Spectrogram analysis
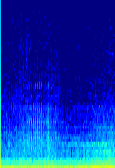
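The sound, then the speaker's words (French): A car pulls away smoothly from a traffic light as the driver presses the accelerator. A steady, low engine rumble runs throughout, with no voices. “Le feu passe au vert. Nathaniel presse l'accélérateur et démarre en douceur. Il tourne sur sa droite, puis s'engage à nouveau sur la rue du Centenal.”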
